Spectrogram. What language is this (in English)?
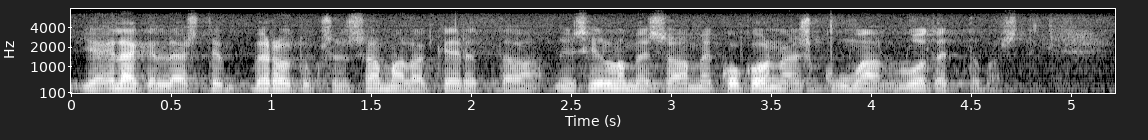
Finnish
